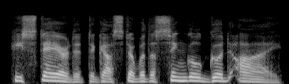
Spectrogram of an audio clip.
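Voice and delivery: usual speaking voice

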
